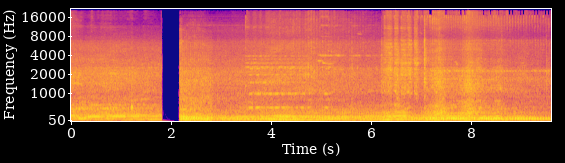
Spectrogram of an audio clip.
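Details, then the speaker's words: TVS Ntorq scooter after fixing a loud engine noise from the one-way clutch by properly fitting its nut: even, steady engine note with no rattle or knock from the drive side. The noise is fully gone and it runs normally. "जैसा कि यहां पे हमने जो है इसकी आवाज को जो है पूरी तरीके से बंद कर दिया है।"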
